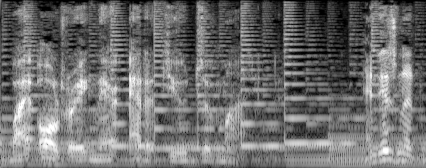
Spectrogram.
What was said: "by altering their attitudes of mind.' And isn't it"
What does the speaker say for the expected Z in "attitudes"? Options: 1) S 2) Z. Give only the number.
2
